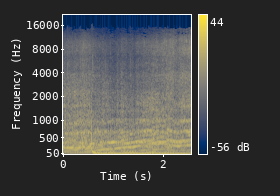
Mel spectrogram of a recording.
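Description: car speeding away

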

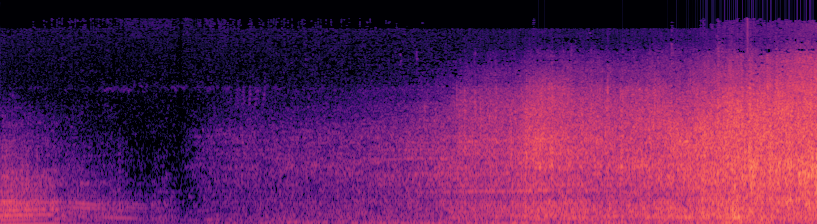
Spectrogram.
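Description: car engine driving

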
